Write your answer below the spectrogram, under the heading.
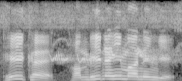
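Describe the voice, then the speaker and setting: Man as a very high bratty crow chick. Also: expressive, unhurried, fairly bright tone, slight background noise, exaggerated voice. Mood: sulky demanding. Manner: sulky, insistent. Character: stubborn, demanding young crow chick, sulky brat. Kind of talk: animated moral story dialogue.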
